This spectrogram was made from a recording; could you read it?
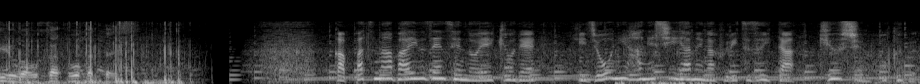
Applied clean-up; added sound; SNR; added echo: none; none; none; none.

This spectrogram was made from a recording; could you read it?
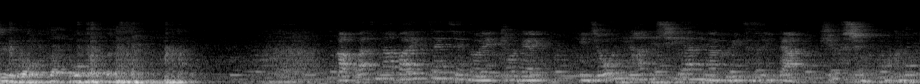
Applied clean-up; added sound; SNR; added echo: none; Mechanisms; 18 dB; reverberation time 0.6 s.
